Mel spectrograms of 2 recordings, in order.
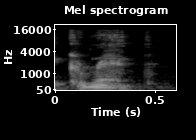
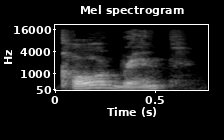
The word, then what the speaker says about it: Corinth: That's how you say it. You don't say Corinth. You say Corinth. Heavy emphasis on the co.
